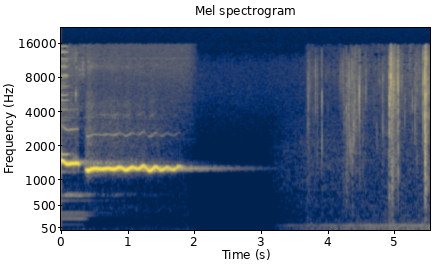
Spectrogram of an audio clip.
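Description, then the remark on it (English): A wavering whistled tone fades into a brief silence, then steady footsteps walk along a dark, empty street, each step a crisp scuff over a low background hum. “Let's go for a walk. The streets are dark and empty,”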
